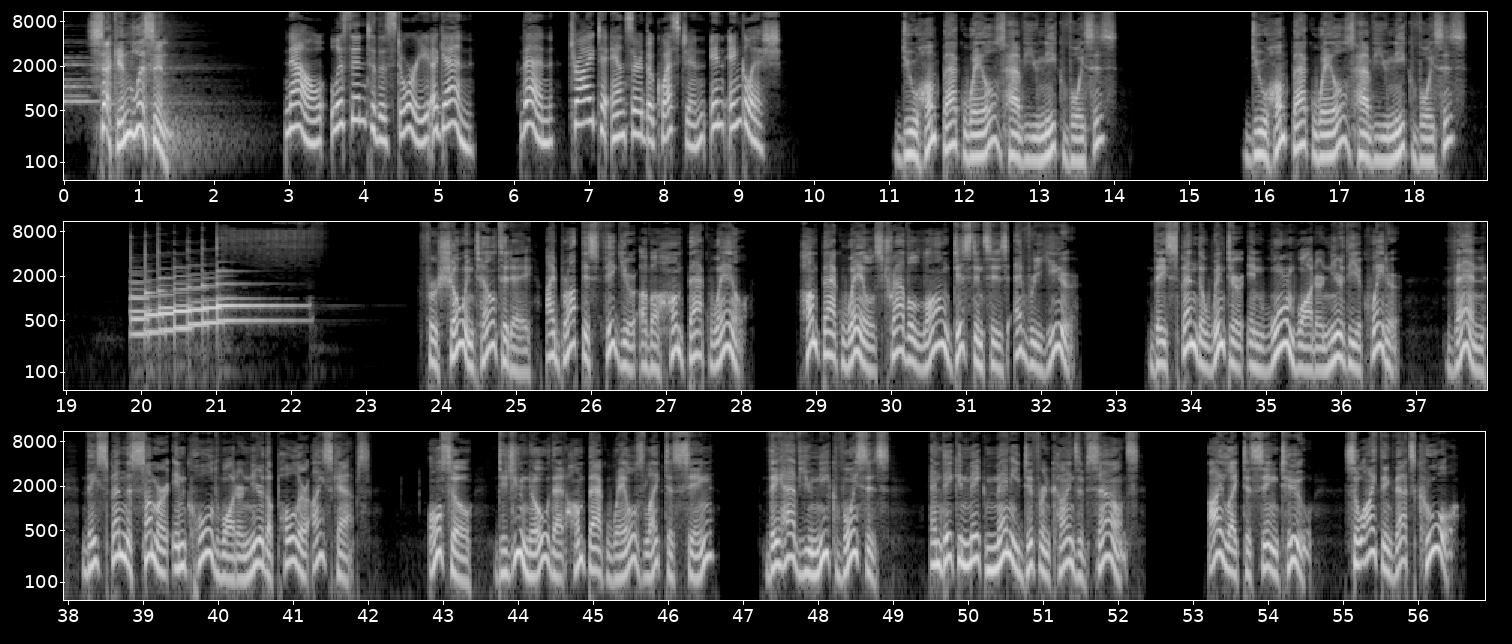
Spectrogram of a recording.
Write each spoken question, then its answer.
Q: Do humpback whales have unique voices?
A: The answer is, yes, they do.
